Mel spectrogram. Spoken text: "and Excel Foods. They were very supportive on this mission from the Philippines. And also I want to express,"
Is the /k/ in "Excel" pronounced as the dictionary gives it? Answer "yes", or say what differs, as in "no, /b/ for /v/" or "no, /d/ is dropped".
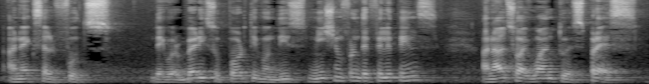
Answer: yes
